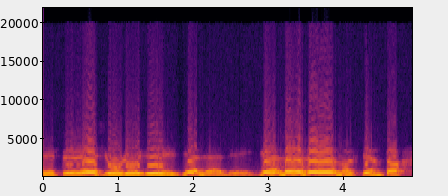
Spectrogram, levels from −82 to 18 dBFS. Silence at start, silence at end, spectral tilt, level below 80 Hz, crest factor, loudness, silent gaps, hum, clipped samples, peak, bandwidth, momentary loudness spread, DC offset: 0 s; 0 s; -4.5 dB/octave; -46 dBFS; 6 dB; -6 LUFS; none; none; 0.7%; 0 dBFS; 14 kHz; 8 LU; under 0.1%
